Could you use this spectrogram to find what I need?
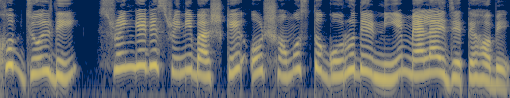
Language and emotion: Bengali, neutral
